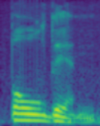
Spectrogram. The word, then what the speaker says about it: Boldin: Is it terrible if I mention that uh, my last name is pronounced Boldin without oh. the R?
